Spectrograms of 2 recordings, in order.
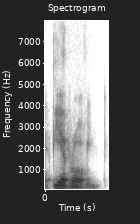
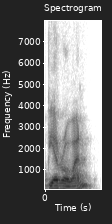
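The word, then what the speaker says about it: Pierre Robin: alteraciones la secuencia de pier Robin la la van a escuchar también como pier roban Pero bueno es es lo mismo nada más son hay diferencias en la en cómo lo pronuncian algunos autores entonces en esta secuencia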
